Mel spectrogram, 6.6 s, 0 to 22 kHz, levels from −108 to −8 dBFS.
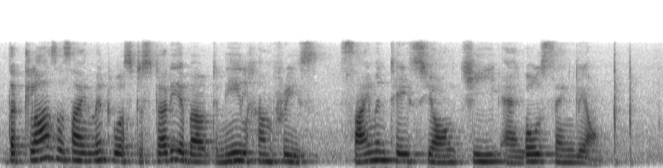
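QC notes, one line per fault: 5.24–5.27 s, broken MP3 bit reservoir: speech skips ahead through a 30 ms patch, likely from a cut frame.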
